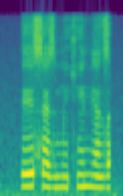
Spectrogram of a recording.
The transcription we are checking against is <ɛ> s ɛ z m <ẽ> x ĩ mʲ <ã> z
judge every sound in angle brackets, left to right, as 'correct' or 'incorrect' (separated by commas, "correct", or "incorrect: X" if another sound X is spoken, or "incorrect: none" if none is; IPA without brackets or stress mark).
incorrect: e, incorrect: ĩ, correct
